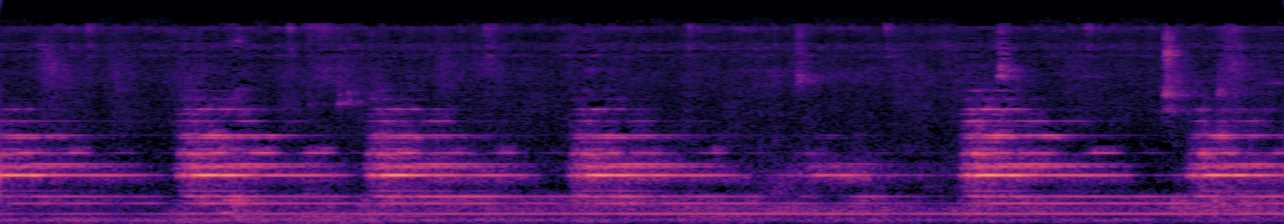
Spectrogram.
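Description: A single church bell tolling, struck six times at about two-second intervals, each strike ringing on over a steady low hum from the bell.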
